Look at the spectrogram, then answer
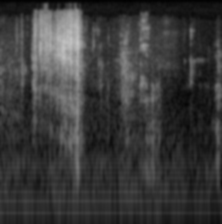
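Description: A crunchy breaded fried green tomato bitten up close with a loud crisp crunch, followed by several softer chewing crunches that fade away.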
